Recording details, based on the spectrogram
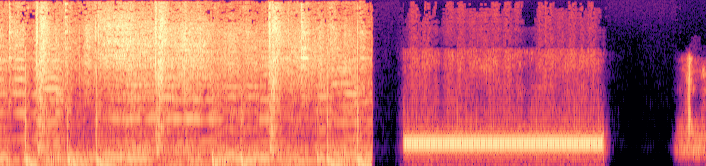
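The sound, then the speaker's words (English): A few seconds of busy, rhythmic music cut off abruptly, followed by a loud, steady telephone dial tone lasting about two seconds, a short silence, then the tone briefly returning. “Alright, let's try Delmonico again, see if there's no echo this time.”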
